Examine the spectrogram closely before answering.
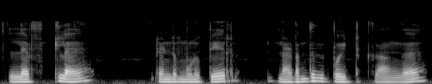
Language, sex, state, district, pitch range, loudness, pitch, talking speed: Tamil, male, Tamil Nadu, Nilgiris, 115-140 Hz, -18 LUFS, 120 Hz, 85 wpm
